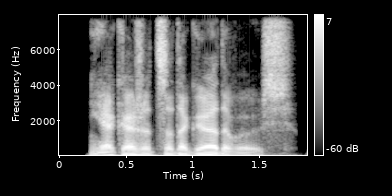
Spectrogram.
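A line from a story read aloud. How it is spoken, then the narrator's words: Barely audible mutter. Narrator (Russian): пробормотал Дерешев, но так тихо, что Аполлонов не сумел его расслышать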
